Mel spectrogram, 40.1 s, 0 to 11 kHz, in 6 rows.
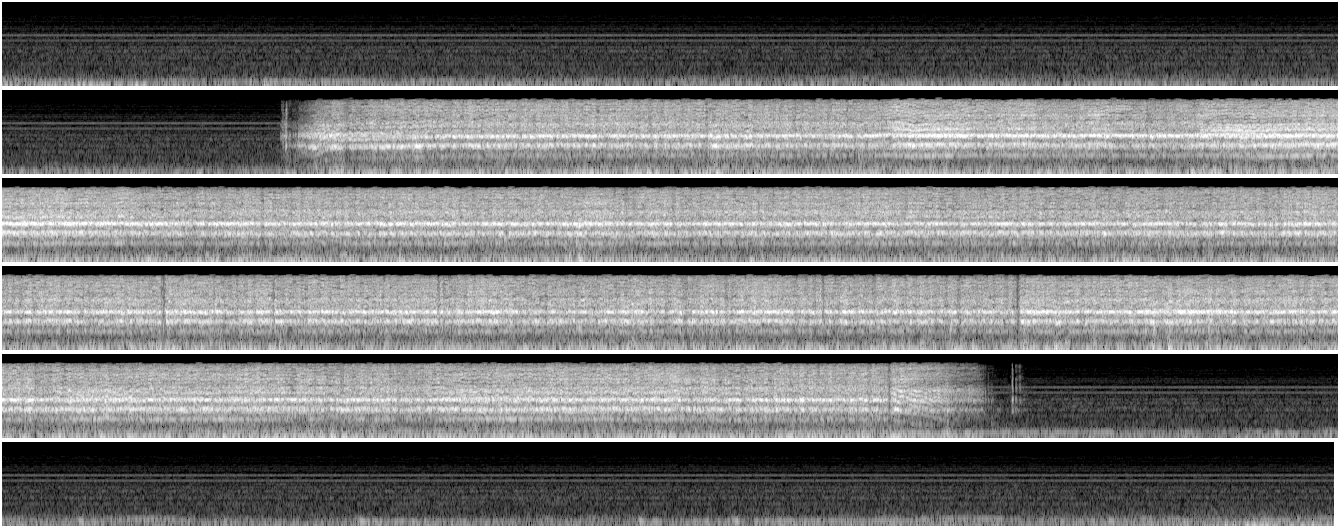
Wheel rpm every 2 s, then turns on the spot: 0, 0, 0, 0, 130, 160, 160, 160, 160, 160, 160, 160, 160, 160, 160, 120, 0, 0, 0, 0.
none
